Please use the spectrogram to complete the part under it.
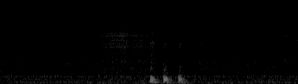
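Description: A man gives a short breathy laugh close to a microphone.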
